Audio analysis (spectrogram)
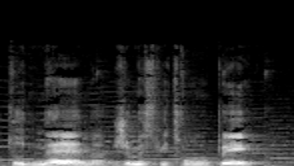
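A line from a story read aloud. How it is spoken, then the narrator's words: Old man grumbling irritably. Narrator (French): grommela le bonhomme avec mauvaise humeur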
